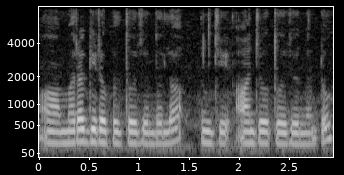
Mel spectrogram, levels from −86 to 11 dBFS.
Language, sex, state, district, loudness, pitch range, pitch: Tulu, female, Karnataka, Dakshina Kannada, -17 LUFS, 185-200 Hz, 190 Hz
